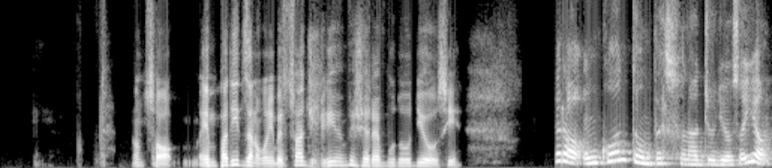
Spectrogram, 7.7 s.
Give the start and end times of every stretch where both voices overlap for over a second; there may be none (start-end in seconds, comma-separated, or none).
none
